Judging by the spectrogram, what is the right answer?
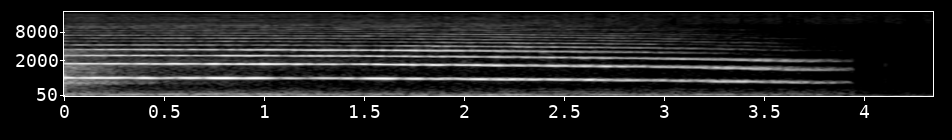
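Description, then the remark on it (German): A steady wailing siren holds a sustained tone as a test alarm on a Saturday in a small town, slowly dropping in pitch as it winds down and stops near the end, with low rumbling background noise beneath. “Nur eine Sirene probt den Ernstfall.”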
